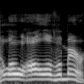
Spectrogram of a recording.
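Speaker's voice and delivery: very high, loud speech-giving voice. Joking with others, opening a proposal to America: Obama voice. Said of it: "you're doing an Obama".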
